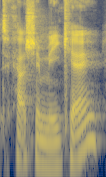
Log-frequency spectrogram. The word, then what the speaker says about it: Takashi Miike: But is it Takashi Miike? – Yes.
